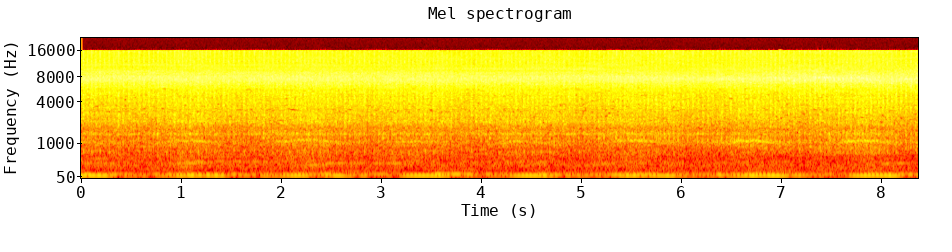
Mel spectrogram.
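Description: Renault Clio I's 1.2-litre D7F eight-valve four-cylinder engine idling roughly when warm, its low note swelling and dropping unevenly every second or so. The uneven idle comes from gunk in the throttle body and idle control actuator.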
